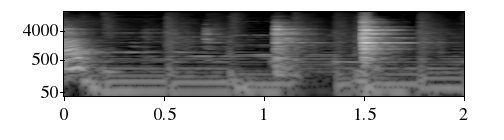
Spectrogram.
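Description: Metal fork and spoon scraping and clinking against a ceramic plate while mixing chopped raw shrimp, with one sharp clink about one and a half seconds in.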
